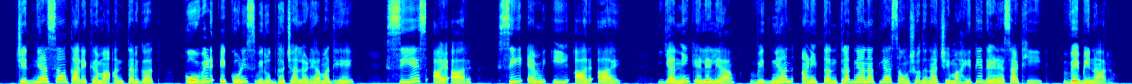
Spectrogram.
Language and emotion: Marathi, neutral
